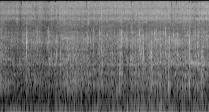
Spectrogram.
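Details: Shimano Ultegra bicycle disc brake after the chain-grime anti-squeal fix: drags to a stop with only a soft hiss and light rattles, no squeal.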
